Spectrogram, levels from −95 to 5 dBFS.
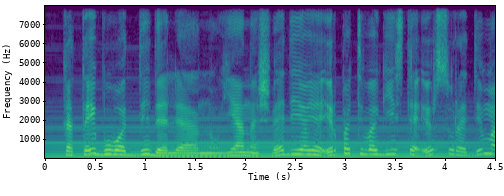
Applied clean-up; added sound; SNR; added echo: none; Bowed string instrument; 7 dB; none.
